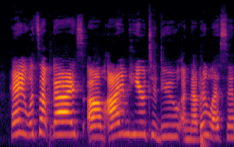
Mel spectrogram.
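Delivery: very loud, high-pitched yell. Opening a video lesson for viewers, yelling. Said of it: "I don't know why I'm yelling".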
